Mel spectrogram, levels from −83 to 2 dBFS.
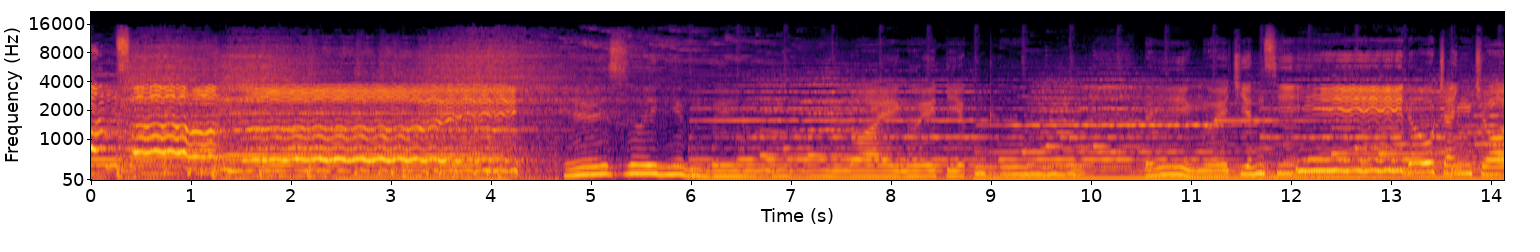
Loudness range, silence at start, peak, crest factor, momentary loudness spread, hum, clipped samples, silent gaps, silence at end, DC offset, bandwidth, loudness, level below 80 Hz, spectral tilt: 7 LU; 0 s; 0 dBFS; 14 dB; 9 LU; none; under 0.1%; none; 0 s; under 0.1%; 15.5 kHz; -14 LUFS; -30 dBFS; -5 dB/octave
